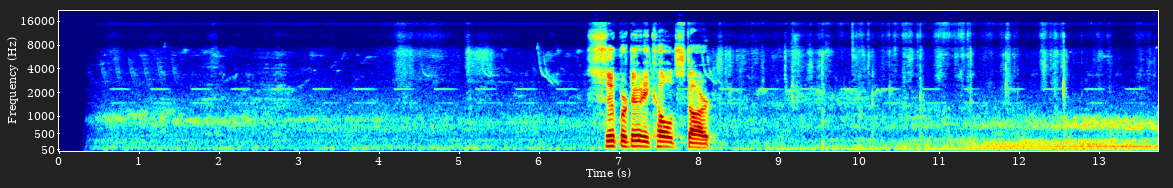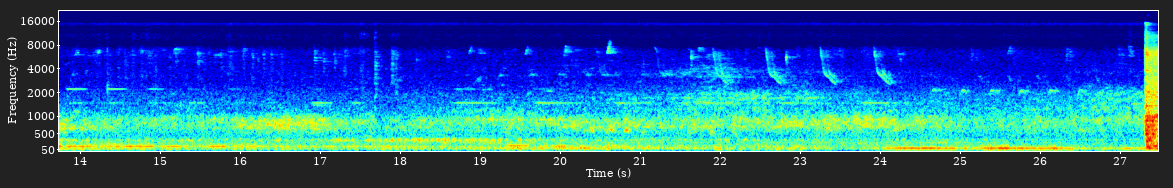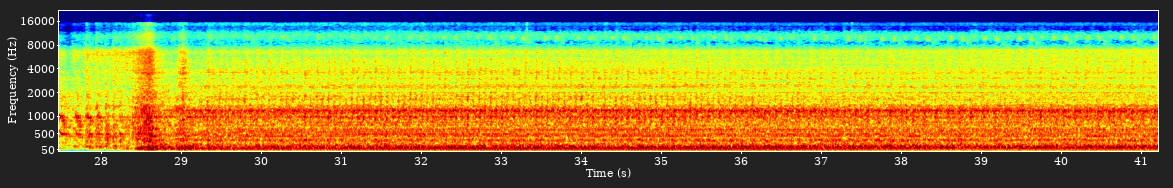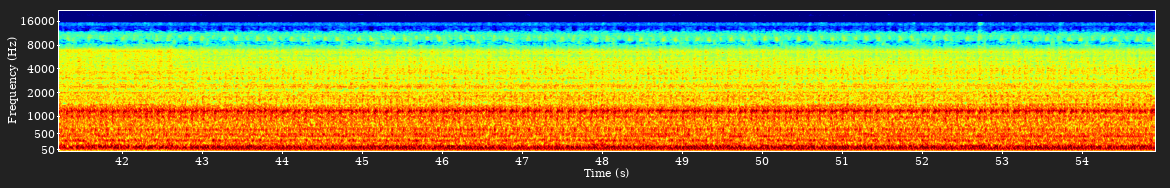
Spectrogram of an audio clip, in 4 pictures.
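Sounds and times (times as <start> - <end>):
diesel engine cranking and idling: 9.2 - 20.9, 27.3 - 54.9.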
